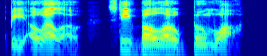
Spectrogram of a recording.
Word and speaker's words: Boomwa: Steve Bolo Boomwa. B-O-O, like boom, wah.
